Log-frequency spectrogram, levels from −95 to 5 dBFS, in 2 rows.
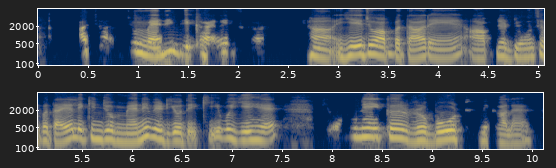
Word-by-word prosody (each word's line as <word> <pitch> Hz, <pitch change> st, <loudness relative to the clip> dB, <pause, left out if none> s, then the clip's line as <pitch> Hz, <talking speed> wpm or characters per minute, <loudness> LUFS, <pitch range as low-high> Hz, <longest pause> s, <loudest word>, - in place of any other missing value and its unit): अच्छा, 425 Hz, 0 st, -5 dB, 0.2 s
जो 270 Hz, -, -1 dB
मैंने 190 Hz, +9 st, +4 dB
देखा 385 Hz, +1 st, 0 dB
है -, -, -4 dB
इसका 250 Hz, +6 st, -13 dB, 0.6 s
हाँ, 160 Hz, -3 st, 0 dB
ये 200 Hz, +5 st, +3 dB
जो 220 Hz, +1 st, +2 dB
आप 190 Hz, +1 st, +6 dB
बता 165 Hz, -4 st, 0 dB
रहे 175 Hz, -2 st, -3 dB
हैं, 160 Hz, +6 st, -7 dB
आपने 165 Hz, +4 st, -2 dB
ड्रोन 165 Hz, +2 st, -4 dB
से 205 Hz, -, -4 dB
बताया 180 Hz, 0 st, 0 dB
लेकिन 215 Hz, -2 st, -1 dB
जो 200 Hz, -1 st, +2 dB
मैंने 165 Hz, +8 st, -1 dB
वीडियो 180 Hz, -7 st, +1 dB
देखी -, -, -7 dB
वो 220 Hz, -, -1 dB
ये 180 Hz, -2 st, 0 dB
है 175 Hz, -, 0 dB
कि -, -, -18 dB, 0.2 s
उन्हे 240 Hz, 0 st, +3 dB
एक 235 Hz, 0 st, -3 dB, 0.3 s
रोबोट 180 Hz, +4 st, +4 dB
निकाला 145 Hz, -4 st, -7 dB
है 165 Hz, -, -11 dB
185 Hz, 185 wpm, -21 LUFS, 170-230 Hz, 0.6 s, आप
